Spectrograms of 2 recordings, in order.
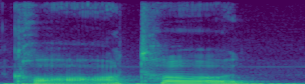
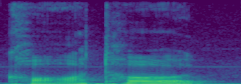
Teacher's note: Kind of ends in a T. Your tongue is kind of almost making a D.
